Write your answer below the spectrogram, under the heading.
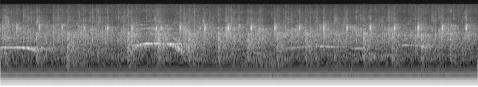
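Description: Church congregation clapping in a steady rhythm, about three claps a second. A few voices call out over the clapping.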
